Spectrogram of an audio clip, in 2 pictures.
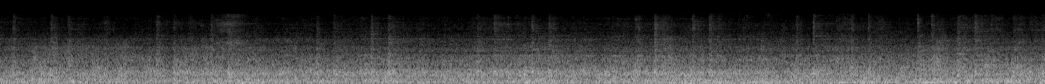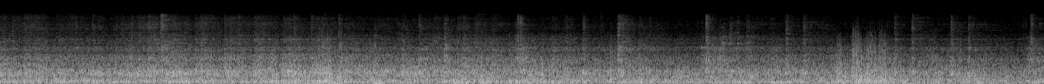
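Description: Empty flatcars of a freight train rolling past: a steady rumble of steel wheels on rail, with scattered clicks as the wheels cross rail joints.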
